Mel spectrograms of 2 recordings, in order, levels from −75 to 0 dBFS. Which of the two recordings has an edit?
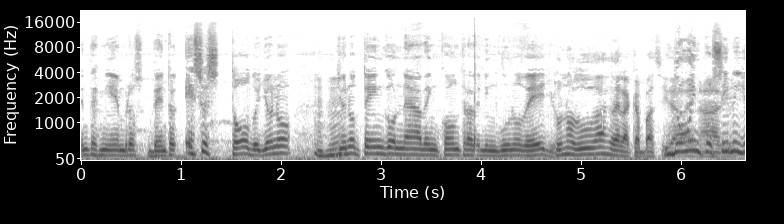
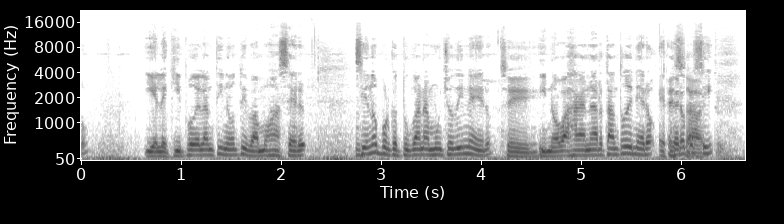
second; 2 cuts; at 2.7 s, 5.7 s

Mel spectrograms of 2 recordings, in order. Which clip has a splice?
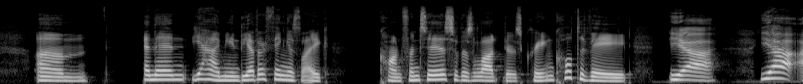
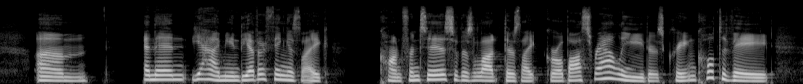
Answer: first; 2 cuts; at 5.0 s, 6.5 s

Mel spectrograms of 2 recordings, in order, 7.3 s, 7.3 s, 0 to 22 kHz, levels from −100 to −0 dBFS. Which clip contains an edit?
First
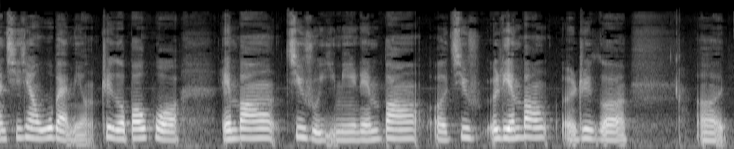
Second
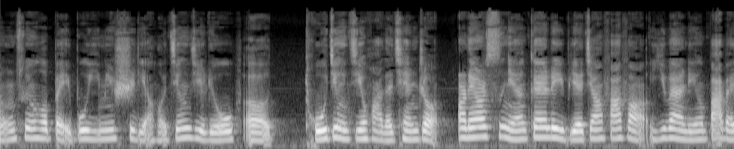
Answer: second; 1 cut; at 2.4 s

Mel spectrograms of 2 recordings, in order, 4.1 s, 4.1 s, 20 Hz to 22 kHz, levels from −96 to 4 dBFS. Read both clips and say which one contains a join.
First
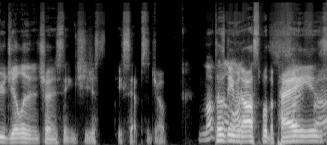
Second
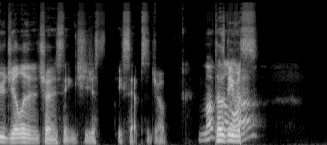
second; 1 cut; at 3.0 s

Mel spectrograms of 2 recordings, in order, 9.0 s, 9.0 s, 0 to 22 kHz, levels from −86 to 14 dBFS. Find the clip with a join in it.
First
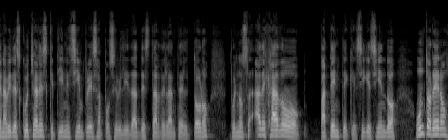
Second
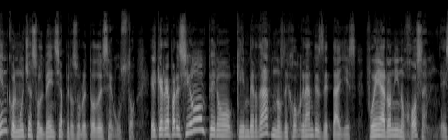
second; 2 cuts; at 2.9 s, 7.2 s

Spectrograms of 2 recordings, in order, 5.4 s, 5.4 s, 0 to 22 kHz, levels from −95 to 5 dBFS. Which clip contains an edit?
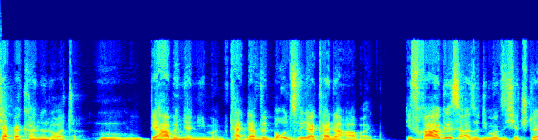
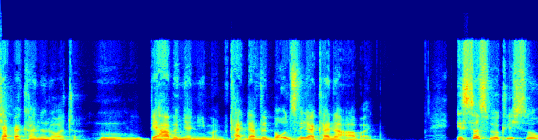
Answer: first; 1 cut; at 4.0 s

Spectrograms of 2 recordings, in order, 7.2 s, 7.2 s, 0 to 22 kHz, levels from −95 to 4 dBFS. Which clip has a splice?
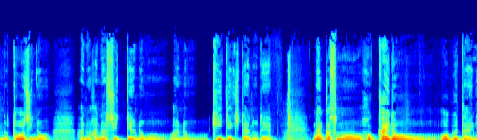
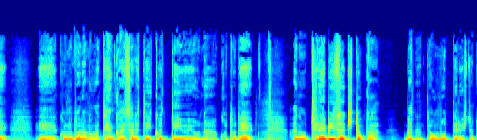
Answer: second; 1 cut; at 6.2 s

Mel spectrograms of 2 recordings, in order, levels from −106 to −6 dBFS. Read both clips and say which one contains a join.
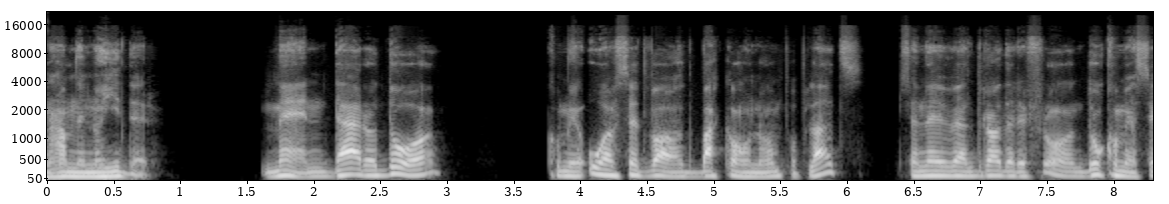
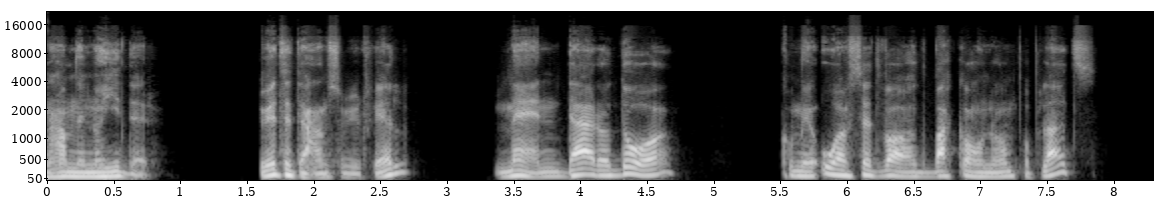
first; 2 cuts; at 1.5 s, 6.3 s

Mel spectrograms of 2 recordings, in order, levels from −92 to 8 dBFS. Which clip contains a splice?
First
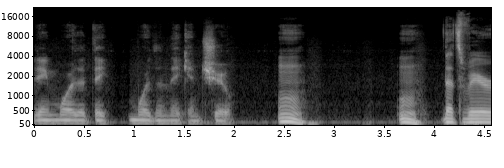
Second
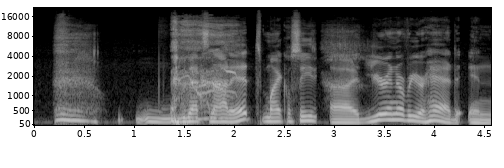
second; 1 cut; at 2.8 s

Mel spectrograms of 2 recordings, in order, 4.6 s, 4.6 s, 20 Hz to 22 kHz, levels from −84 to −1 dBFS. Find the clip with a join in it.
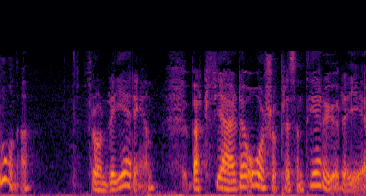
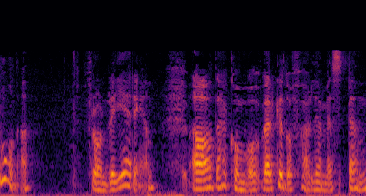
second; 1 cut; at 2.3 s

